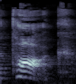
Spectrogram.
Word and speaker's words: talk: Quando você tem esse AL, assim, você não pronuncia igual a gente fala, tá? Então, por exemplo, a palavra talk, né, que é falar, não é talk, não é talk, é talk.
